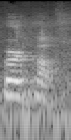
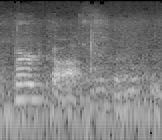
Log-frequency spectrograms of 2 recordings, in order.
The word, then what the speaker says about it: Burkoff: Burkoff. Burkoff. There's an R in there.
